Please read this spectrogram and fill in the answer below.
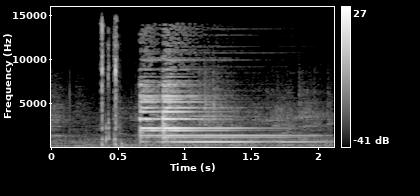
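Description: Quick mouse clicks followed by a bright bell ding that rings out and fades over about a second and a half: the click-and-notification-bell sound effect of a subscribe-button animation.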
